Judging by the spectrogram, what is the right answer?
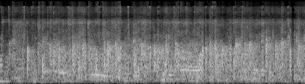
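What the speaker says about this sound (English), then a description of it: "Applause to Spanner's team" Applause from an audience at a 2023 distributors' training event, dense steady clapping that holds for the whole moment with no pause.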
